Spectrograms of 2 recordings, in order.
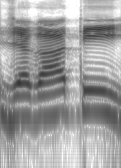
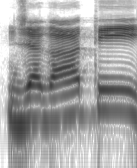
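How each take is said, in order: Both takes have the same delivery.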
